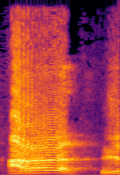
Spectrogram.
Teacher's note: 유음은 공기가 혀 옆으로 흘러가는 소리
